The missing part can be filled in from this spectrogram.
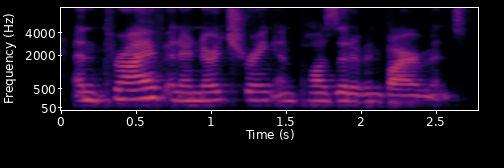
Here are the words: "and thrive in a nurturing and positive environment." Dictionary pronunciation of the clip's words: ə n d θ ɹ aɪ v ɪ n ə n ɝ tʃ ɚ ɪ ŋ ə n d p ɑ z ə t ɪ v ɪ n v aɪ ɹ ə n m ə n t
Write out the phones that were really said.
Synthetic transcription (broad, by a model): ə n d θ ɹ aɪ v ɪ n ə n ɝ tʃ ɚ ɪ ŋ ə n p ɑ z ə t ɪ v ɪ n v aɪ ɹ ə n m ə n t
